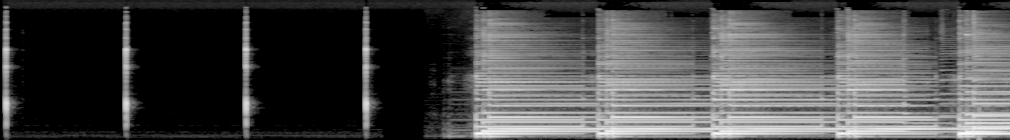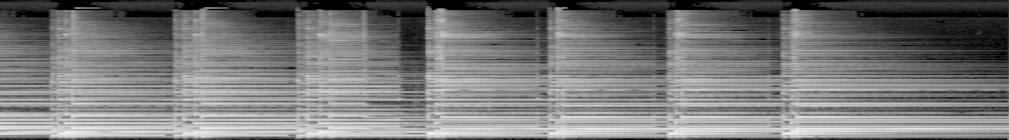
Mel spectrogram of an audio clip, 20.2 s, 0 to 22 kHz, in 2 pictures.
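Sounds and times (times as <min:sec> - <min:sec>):
thumb strum: 0:04.7 - 0:20.1.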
